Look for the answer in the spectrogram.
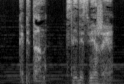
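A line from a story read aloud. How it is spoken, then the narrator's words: Whisper. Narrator (Russian): прошептал сержант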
